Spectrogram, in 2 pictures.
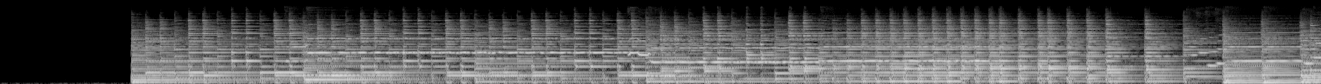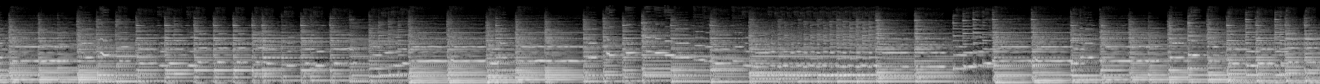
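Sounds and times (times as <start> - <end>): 
piano concertino: 1.3 - 26.4.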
